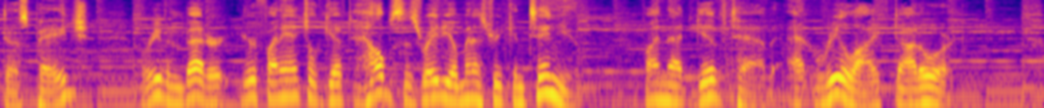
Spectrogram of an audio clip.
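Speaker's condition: No condition

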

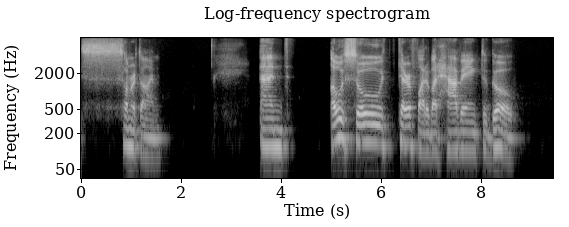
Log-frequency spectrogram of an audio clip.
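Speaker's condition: Stutter; lifelong stutter, breathing technique from speech course also done by Gareth Gates, joined Toastmasters; still stutters in six languages, controls stutter with breathing technique; debilitating stutter, avoided speaking about 25 years, stutter evident when speaking, pauses resemble internet lag; blocks

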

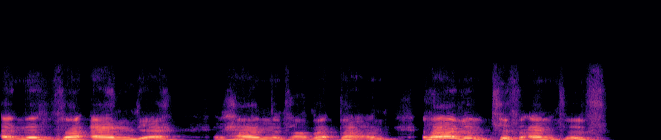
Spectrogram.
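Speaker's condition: Dystonia; affects speech and hands

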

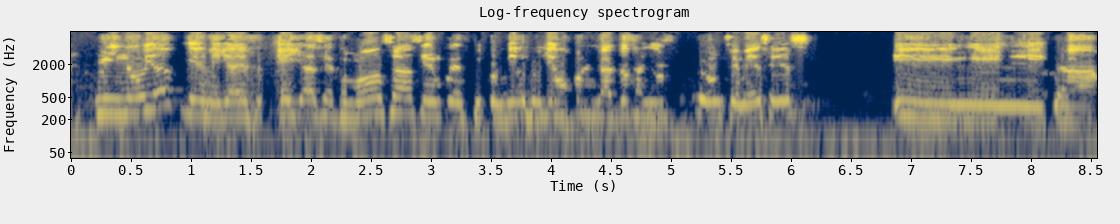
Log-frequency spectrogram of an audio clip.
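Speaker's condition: Down syndrome; frequent word and phrase repetitions, fillers, hesitations, fragmented sentences

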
